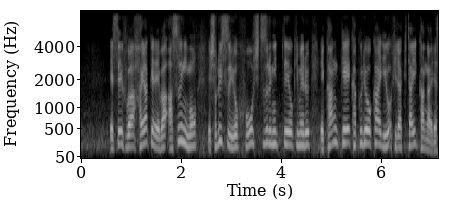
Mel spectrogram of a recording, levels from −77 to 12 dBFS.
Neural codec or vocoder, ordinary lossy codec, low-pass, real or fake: codec, 16 kHz, 6 kbps, DAC; none; 7.2 kHz; fake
